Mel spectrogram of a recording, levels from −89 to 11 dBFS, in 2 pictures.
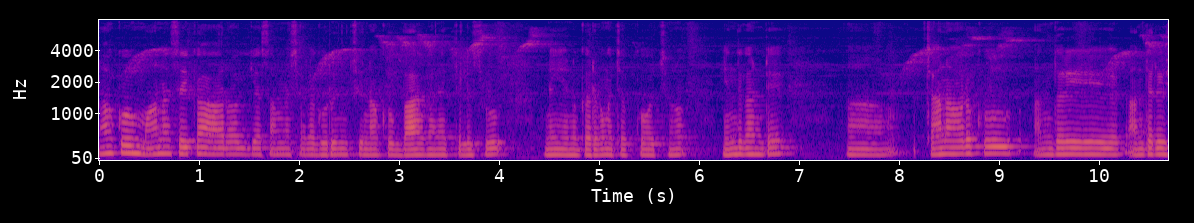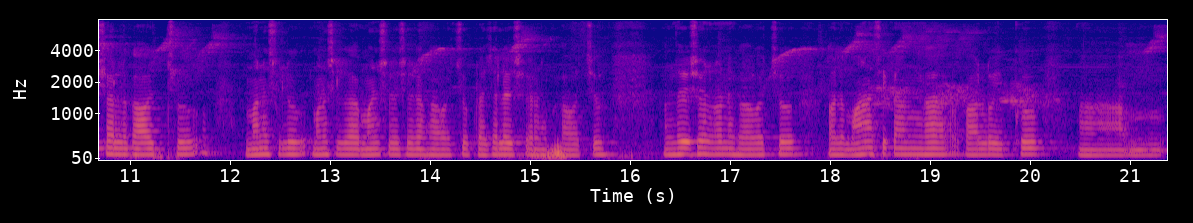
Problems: constant background noise, low volume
